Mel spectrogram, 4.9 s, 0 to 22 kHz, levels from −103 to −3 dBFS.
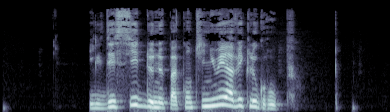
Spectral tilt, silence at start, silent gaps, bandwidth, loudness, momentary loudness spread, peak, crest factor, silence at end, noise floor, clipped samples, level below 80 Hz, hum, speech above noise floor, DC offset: -5 dB/octave; 1.15 s; none; 16 kHz; -19 LUFS; 12 LU; -4 dBFS; 18 dB; 1.2 s; -87 dBFS; under 0.1%; -58 dBFS; none; 69 dB; under 0.1%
